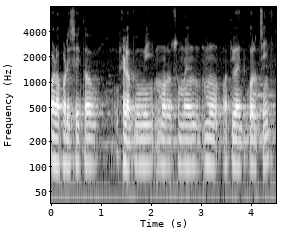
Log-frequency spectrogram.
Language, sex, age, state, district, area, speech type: Odia, male, 30-45, Odisha, Malkangiri, urban, spontaneous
